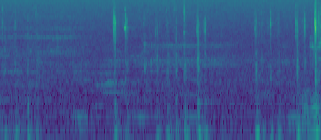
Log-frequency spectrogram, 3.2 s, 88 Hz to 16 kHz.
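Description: Typing on a computer keyboard during Windows Server 2012 configuration: irregular close key clicks and taps in short bursts, fairly quiet, no talking.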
